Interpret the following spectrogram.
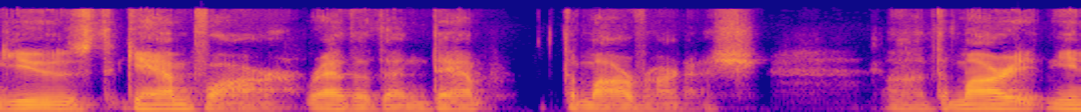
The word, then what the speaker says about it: Damar: What is your opinion of, and I might not be pronouncing this correctly, Demar. Demar.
